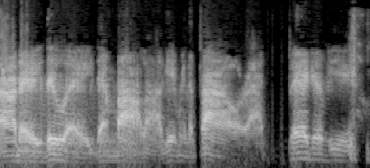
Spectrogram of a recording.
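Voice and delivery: very low, slow, begging goblin voice. Showing the goblin from a game played with friends, Dorf the goblin voice. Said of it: "he's a goblin, and he talks like this".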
